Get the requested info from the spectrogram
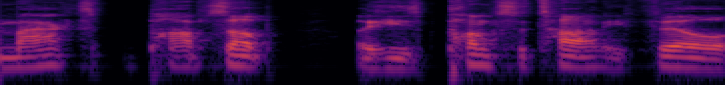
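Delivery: ordinary delivery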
